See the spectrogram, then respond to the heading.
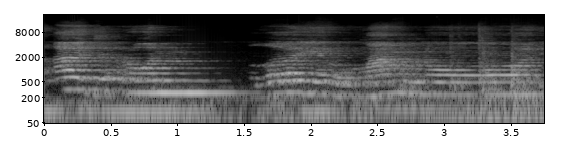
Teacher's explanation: Jadi tidak mendengung atau disamarkan jadi harus jelas. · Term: idharnya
